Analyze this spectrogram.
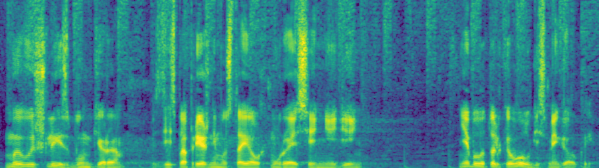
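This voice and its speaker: A man narrating an audiobook story in a measured, grave storytelling manner. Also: a bass voice, a little mellow. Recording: long reverb with faint music.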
